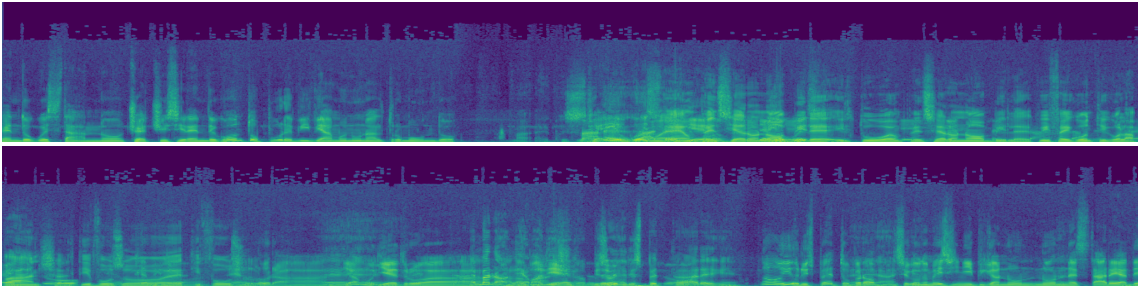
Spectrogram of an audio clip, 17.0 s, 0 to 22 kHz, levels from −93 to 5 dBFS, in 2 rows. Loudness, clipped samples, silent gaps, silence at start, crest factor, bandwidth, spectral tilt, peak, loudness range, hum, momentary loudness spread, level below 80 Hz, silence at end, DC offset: -18 LUFS; under 0.1%; none; 0 s; 18 dB; 18 kHz; -5 dB/octave; 0 dBFS; 5 LU; none; 9 LU; -42 dBFS; 0 s; under 0.1%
